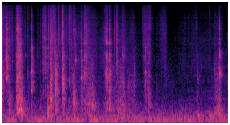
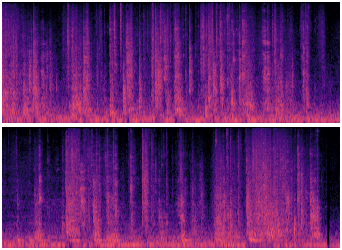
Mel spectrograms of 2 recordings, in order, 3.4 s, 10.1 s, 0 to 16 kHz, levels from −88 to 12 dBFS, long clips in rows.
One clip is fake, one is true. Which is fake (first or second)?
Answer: first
